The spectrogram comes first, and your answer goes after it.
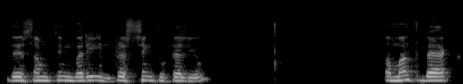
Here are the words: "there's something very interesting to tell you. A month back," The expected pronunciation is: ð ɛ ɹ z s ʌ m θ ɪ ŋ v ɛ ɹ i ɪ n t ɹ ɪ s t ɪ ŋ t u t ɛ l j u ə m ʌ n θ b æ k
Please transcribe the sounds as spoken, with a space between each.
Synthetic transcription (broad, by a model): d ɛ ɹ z s ʌ m t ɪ ŋ v ɛ ɹ i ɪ n t ɹ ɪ s t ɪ ŋ t u t ɛ l j u ə m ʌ n t b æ k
